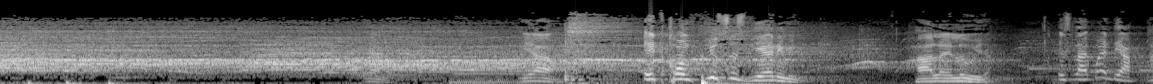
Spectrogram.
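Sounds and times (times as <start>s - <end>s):
audience shouting: 0.0s - 9.2s
speech: 5.4s - 5.8s, 6.4s - 8.1s, 9.2s - 10.0s, 10.6s - 11.5s.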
